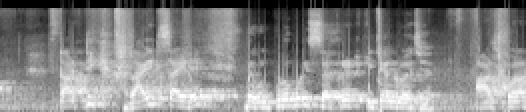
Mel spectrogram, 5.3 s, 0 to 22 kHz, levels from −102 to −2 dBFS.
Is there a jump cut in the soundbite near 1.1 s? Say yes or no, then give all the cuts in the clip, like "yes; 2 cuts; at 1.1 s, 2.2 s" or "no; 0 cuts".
no; 0 cuts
